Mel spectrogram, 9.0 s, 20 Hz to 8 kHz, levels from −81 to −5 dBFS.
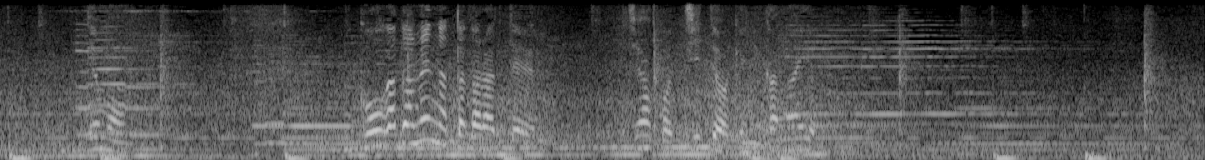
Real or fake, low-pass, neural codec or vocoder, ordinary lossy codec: real; 7.2 kHz; none; none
